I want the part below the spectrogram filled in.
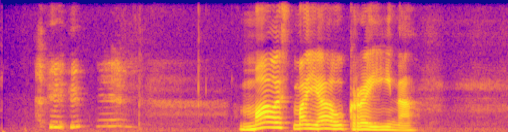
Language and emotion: Russian, positive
